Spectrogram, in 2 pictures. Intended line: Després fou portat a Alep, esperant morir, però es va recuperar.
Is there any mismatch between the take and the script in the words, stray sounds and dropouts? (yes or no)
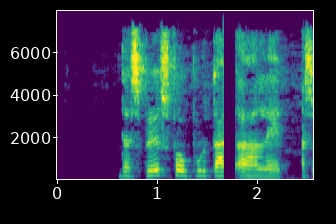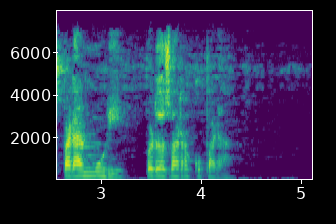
yes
